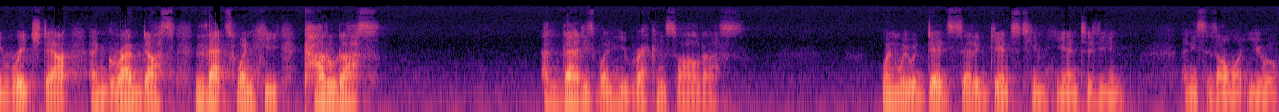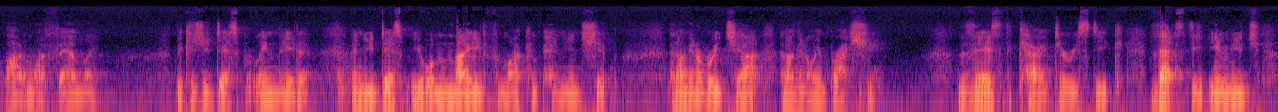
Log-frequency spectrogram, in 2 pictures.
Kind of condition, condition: setting, large echoing room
